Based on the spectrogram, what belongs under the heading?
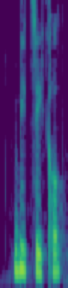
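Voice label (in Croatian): "bicikl", Hrvatski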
